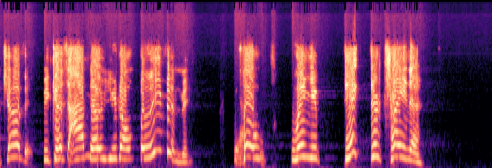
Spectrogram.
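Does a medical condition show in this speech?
Yes: cerebral palsy; 49 years with condition.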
